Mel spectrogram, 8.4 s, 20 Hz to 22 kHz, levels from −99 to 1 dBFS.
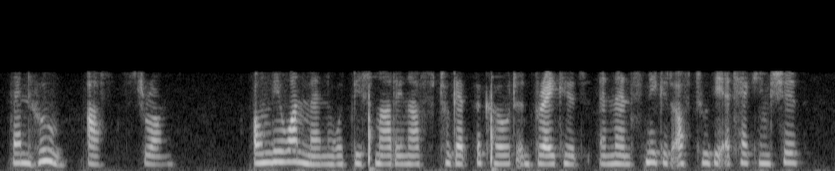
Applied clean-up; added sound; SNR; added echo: none; Tap / Hammer; 5 dB; none.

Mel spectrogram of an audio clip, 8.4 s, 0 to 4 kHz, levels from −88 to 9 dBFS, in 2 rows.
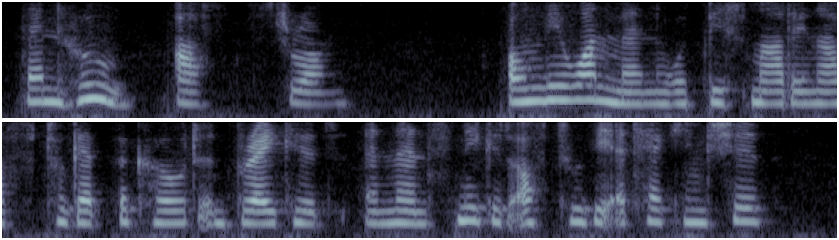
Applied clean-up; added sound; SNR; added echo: none; none; none; none.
